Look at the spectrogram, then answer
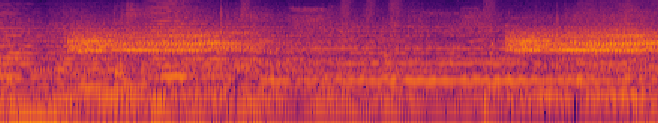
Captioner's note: alarm wailing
